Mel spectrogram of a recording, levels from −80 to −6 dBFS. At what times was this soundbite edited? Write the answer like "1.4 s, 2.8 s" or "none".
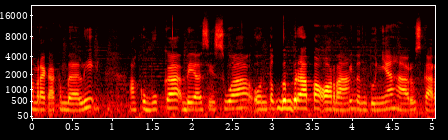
4.1 s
